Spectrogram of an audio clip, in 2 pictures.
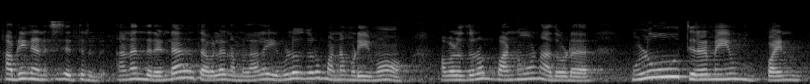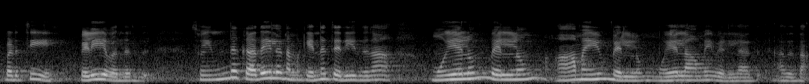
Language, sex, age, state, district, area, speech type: Tamil, female, 30-45, Tamil Nadu, Salem, urban, spontaneous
